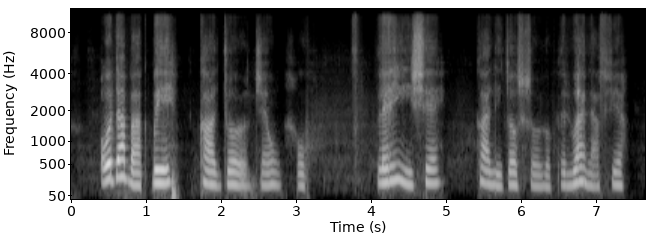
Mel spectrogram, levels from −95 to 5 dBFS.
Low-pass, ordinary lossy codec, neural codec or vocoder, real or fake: 10.8 kHz; none; codec, 16 kHz in and 24 kHz out, 0.6 kbps, FocalCodec, streaming, 2048 codes; fake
